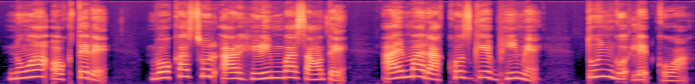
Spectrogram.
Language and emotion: Santali, neutral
